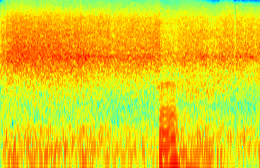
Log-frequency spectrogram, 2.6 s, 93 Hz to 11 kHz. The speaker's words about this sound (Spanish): Ahí está ya la patrulla de combate. 5 poderosos aviones van a interceptarnos.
